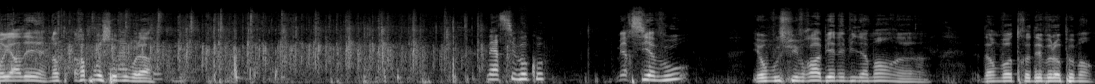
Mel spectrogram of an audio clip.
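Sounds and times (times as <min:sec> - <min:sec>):
speech: 0:00.0 - 0:01.7, 0:04.9 - 0:05.6, 0:06.2 - 0:10.9
audience applause at award ceremony: 0:00.0 - 0:05.3.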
